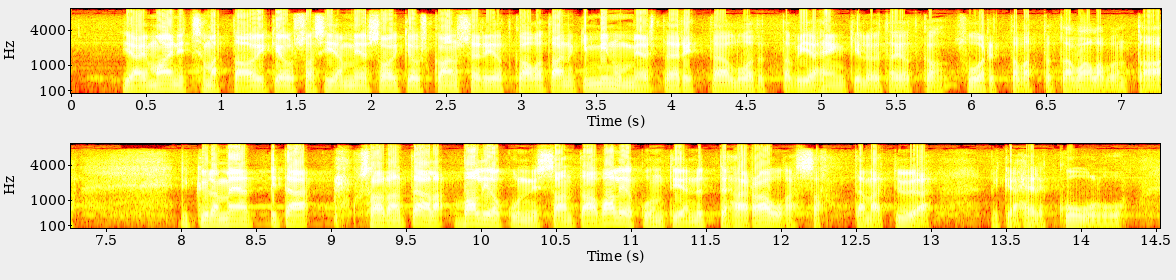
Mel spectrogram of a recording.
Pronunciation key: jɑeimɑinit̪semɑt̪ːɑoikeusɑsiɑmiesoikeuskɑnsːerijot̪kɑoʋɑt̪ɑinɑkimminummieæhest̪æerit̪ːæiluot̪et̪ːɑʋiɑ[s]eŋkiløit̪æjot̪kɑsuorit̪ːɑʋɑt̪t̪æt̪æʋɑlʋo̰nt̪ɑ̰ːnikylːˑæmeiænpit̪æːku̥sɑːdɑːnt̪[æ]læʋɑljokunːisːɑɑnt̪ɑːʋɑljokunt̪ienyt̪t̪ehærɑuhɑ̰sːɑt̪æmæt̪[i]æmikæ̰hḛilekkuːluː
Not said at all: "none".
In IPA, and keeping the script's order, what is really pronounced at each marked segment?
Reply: h, æː, y

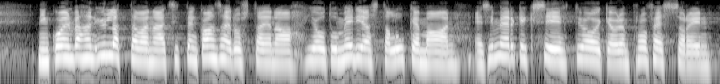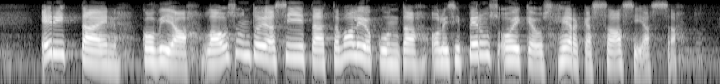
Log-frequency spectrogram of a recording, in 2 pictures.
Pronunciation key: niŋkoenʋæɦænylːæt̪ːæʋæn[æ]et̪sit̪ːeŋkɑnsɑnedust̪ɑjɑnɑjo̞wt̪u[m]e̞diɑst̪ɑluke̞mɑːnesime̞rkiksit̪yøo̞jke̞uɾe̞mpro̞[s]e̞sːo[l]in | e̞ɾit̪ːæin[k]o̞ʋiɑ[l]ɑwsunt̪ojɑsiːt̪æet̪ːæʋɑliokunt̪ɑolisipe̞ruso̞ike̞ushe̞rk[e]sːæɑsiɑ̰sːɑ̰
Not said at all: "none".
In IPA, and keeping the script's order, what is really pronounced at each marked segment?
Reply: æ, m, f, ɾ, k, l, æ

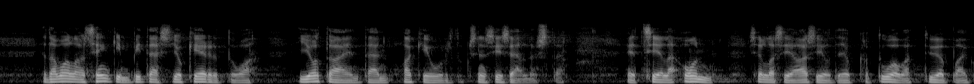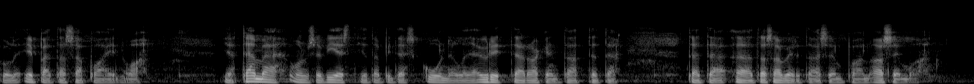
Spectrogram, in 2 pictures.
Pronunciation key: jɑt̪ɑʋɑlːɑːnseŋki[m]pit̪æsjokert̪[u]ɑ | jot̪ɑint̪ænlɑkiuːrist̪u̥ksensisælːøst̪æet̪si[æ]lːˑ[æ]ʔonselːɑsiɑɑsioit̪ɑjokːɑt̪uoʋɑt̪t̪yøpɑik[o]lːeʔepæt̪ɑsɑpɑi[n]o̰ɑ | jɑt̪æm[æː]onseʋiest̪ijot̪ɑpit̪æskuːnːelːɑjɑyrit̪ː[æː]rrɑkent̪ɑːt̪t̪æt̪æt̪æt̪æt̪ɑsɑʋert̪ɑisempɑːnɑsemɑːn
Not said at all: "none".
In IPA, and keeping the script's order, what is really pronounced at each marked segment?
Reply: m, o, e, æ, o, n, æ, æː

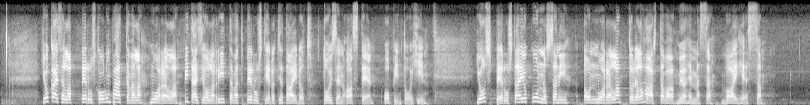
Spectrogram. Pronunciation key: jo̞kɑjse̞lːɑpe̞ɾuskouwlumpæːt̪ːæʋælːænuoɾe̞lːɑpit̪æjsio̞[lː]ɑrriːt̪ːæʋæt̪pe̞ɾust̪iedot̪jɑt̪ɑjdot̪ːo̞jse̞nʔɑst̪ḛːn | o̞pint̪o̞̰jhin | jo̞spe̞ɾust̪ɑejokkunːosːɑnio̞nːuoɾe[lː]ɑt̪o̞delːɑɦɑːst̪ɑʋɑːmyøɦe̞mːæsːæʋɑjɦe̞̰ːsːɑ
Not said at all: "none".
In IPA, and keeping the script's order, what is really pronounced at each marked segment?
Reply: lː, lː

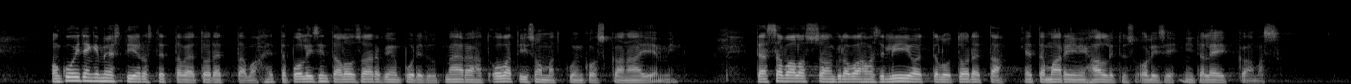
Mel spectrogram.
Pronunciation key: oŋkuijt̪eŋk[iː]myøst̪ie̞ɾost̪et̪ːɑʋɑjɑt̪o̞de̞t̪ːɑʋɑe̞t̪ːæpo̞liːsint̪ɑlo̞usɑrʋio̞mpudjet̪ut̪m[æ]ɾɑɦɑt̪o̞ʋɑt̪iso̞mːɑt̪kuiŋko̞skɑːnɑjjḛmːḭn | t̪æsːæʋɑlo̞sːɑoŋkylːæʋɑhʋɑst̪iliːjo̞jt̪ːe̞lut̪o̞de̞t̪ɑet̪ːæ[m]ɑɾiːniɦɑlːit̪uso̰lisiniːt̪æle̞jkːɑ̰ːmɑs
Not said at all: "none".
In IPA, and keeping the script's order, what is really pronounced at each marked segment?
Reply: i, æː, m

